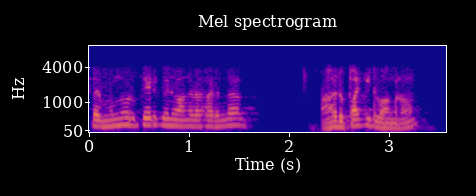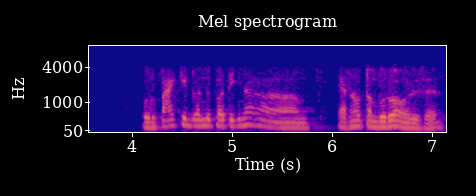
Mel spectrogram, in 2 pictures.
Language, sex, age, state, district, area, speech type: Tamil, male, 18-30, Tamil Nadu, Erode, rural, conversation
